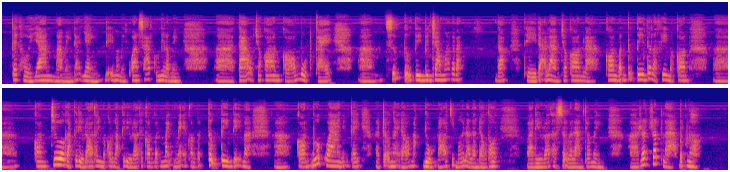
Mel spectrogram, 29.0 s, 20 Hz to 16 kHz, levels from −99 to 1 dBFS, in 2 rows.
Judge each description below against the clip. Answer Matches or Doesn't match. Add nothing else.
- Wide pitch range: Doesn't match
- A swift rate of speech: Doesn't match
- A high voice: Matches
